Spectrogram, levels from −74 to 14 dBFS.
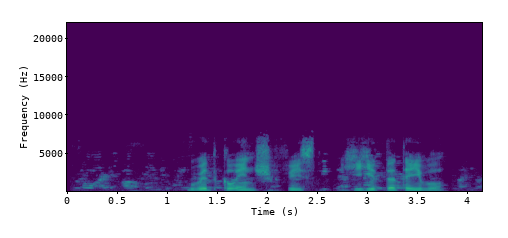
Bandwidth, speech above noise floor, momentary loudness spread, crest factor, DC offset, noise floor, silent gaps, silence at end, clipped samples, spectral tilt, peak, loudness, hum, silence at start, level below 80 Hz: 8.2 kHz; 24 dB; 18 LU; 22 dB; under 0.1%; -52 dBFS; none; 0 s; under 0.1%; -3.5 dB/octave; -6 dBFS; -27 LUFS; none; 0.1 s; -66 dBFS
